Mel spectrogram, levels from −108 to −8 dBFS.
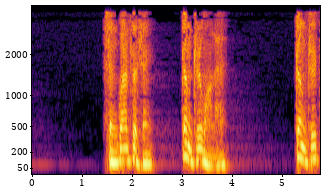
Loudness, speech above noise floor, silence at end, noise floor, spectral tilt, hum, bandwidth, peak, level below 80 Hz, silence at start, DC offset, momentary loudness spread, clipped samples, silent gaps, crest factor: -16 LUFS; 61 dB; 0 s; -75 dBFS; -11 dB/octave; none; 3.9 kHz; 0 dBFS; -28 dBFS; 1.45 s; under 0.1%; 10 LU; under 0.1%; none; 18 dB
